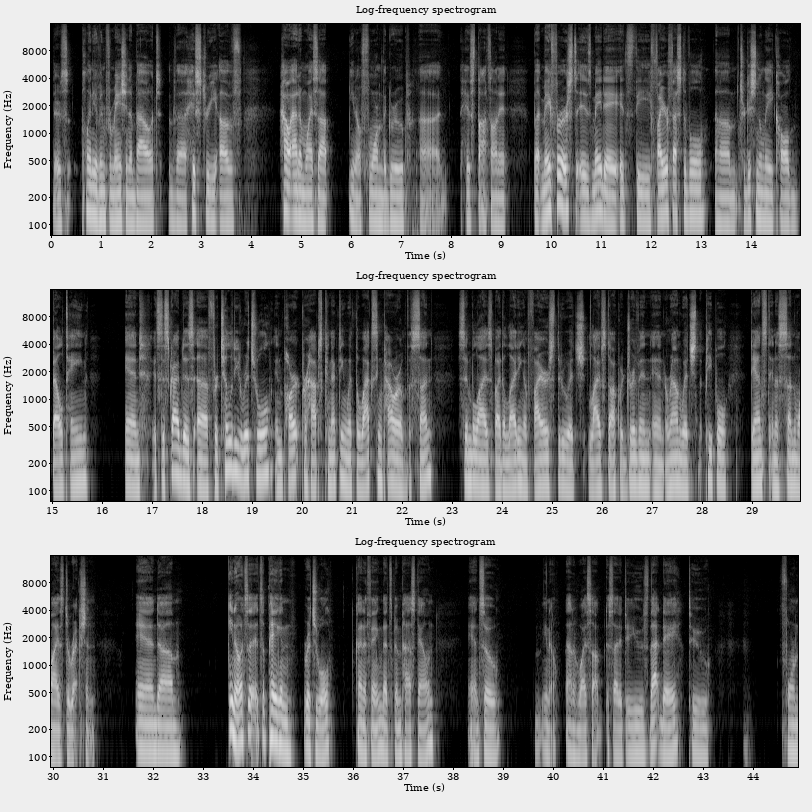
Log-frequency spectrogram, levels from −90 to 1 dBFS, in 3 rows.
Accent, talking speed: American, 140 wpm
